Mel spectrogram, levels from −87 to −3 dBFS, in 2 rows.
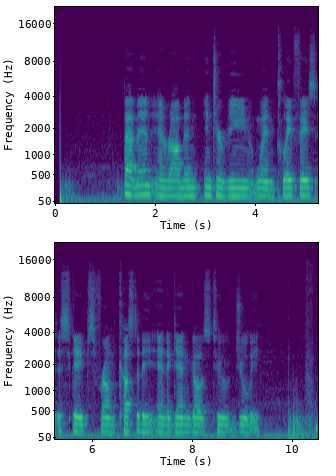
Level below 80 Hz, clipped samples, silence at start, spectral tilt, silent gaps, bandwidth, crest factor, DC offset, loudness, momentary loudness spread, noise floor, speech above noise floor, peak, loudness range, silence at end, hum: -52 dBFS; under 0.1%; 0.1 s; -6.5 dB/octave; none; 14 kHz; 20 dB; under 0.1%; -35 LUFS; 10 LU; -56 dBFS; 22 dB; -16 dBFS; 2 LU; 0 s; none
